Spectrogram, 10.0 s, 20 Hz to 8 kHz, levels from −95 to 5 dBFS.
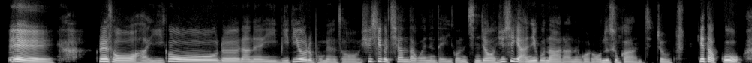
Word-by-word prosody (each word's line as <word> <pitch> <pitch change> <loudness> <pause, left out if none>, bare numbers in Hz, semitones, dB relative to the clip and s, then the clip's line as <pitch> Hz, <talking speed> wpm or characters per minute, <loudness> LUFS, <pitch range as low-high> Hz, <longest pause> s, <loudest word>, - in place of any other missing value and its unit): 예. 190 -9 +6 0.6
그래서 210 -9 +3
'아 180 0 -6
이거를 215 -2 +1
나는 165 -1 -4
이 160 +1 -7
미디어를 210 +7 0
보면서 165 -1 -10
휴식을 275 - -3
취한다고 220 -5 -4
했는데 175 -3 -7
이거는 165 +1 -8
진정한 180 +2 -3
휴식이 260 +4 0
아니구나.'라는 170 -6 -2
거를 160 0 -9
어느 175 +5 -1
순간 165 -7 -6
이제 155 - -21
좀 165 -1 -8 0.4
깨닫고 235 -6 +4
185 Hz, 330 characters per minute, -25 LUFS, 165-225 Hz, 0.6 s, 예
